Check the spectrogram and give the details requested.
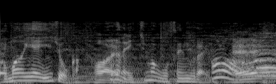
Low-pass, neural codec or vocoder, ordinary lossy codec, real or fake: none; codec, 16 kHz, 16 kbps, FreqCodec, smaller model; none; fake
